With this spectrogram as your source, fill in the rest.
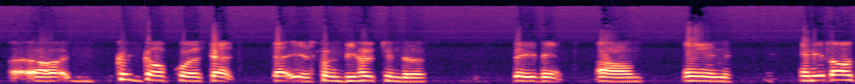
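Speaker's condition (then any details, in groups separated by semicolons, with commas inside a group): Cerebral palsy; balance and posture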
